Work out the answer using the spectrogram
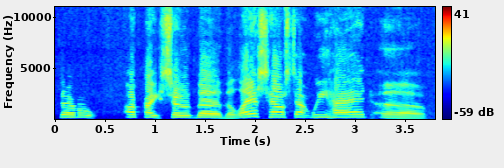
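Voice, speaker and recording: Higher-voiced man in casual roleplay. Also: slow pace, clean tone, rough recording. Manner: casual, rambling, swears lightly. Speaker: roleplay player. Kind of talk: in-character roleplay chat.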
